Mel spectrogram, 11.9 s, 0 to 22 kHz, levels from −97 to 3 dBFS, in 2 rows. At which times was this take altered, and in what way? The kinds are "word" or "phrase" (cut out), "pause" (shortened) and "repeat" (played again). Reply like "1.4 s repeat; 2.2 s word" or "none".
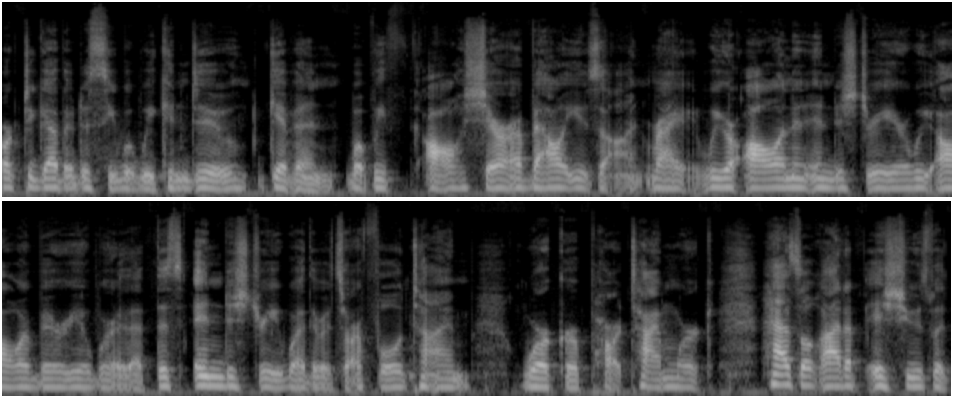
none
